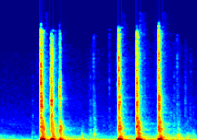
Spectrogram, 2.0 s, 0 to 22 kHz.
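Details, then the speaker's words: 1984 Jeep J20 3/4-ton with AMC 360, sitting since 1998, fuel system primed: sharp dry starter clicks in two quick sets of three with no cranking, because the battery is dead. "that battery's dead that was super close it wasn't it ain't that it's something the s's clicking"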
